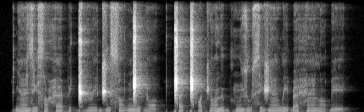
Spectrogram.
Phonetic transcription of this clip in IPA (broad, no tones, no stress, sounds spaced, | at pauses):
ɡ æ̃ z e s ɑ̃ h æ p e ɡ͡ǁ ø ɹ e d͡ʒ ɯ s ɑ̃ ŋ͡ǁ e ɡ ɑ̃ | ǁ æ ǁʰ ɑ t͡ʃ ɑ̃ ð ɯ bʱ ũ z u s e ʒ æ̃ w e ɓ æ h æ̃ l ɑ̃ ɓ e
